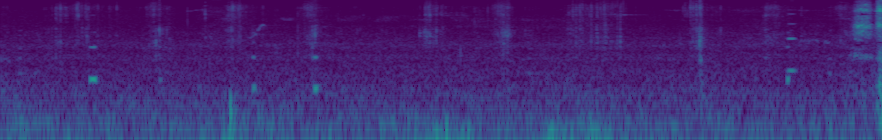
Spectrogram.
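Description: Near silence: faint outdoor background with a few scattered faint ticks.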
